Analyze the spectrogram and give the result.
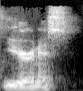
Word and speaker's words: Uranus: Then you have Jupiter, Saturn, Uranus, it's pronounced Uranus, Neptune, and the infamous Pluto debacle, because Pluto was a planet and then it got reclassified.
